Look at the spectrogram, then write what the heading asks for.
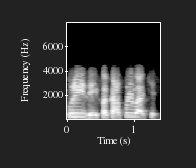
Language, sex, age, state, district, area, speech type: Tamil, female, 45-60, Tamil Nadu, Chennai, urban, conversation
